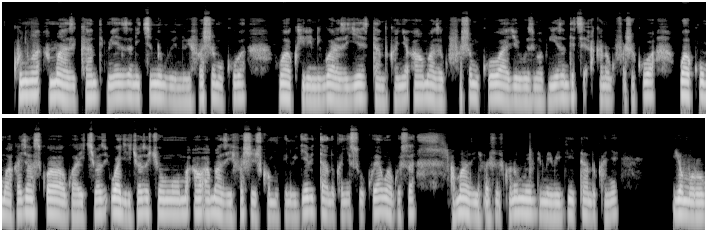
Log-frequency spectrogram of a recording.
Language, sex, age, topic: Kinyarwanda, male, 18-24, health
